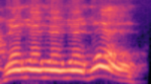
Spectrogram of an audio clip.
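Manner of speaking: high, loud whoas; hammed-up backpedal; mock alarm. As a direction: back off fast, hands up in the voice. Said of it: "Might be like".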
